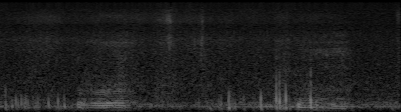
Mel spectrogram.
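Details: A sleeping beagle snoring indoors: soft, low, rasping breaths in slow bursts, with quiet rustling and faint clicks around them.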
